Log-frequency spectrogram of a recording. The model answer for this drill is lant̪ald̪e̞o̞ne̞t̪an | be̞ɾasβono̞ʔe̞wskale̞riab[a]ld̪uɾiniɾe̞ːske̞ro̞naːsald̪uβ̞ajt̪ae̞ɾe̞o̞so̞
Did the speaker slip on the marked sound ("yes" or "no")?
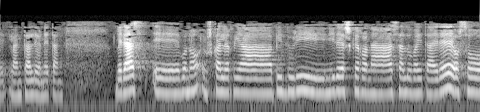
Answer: yes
